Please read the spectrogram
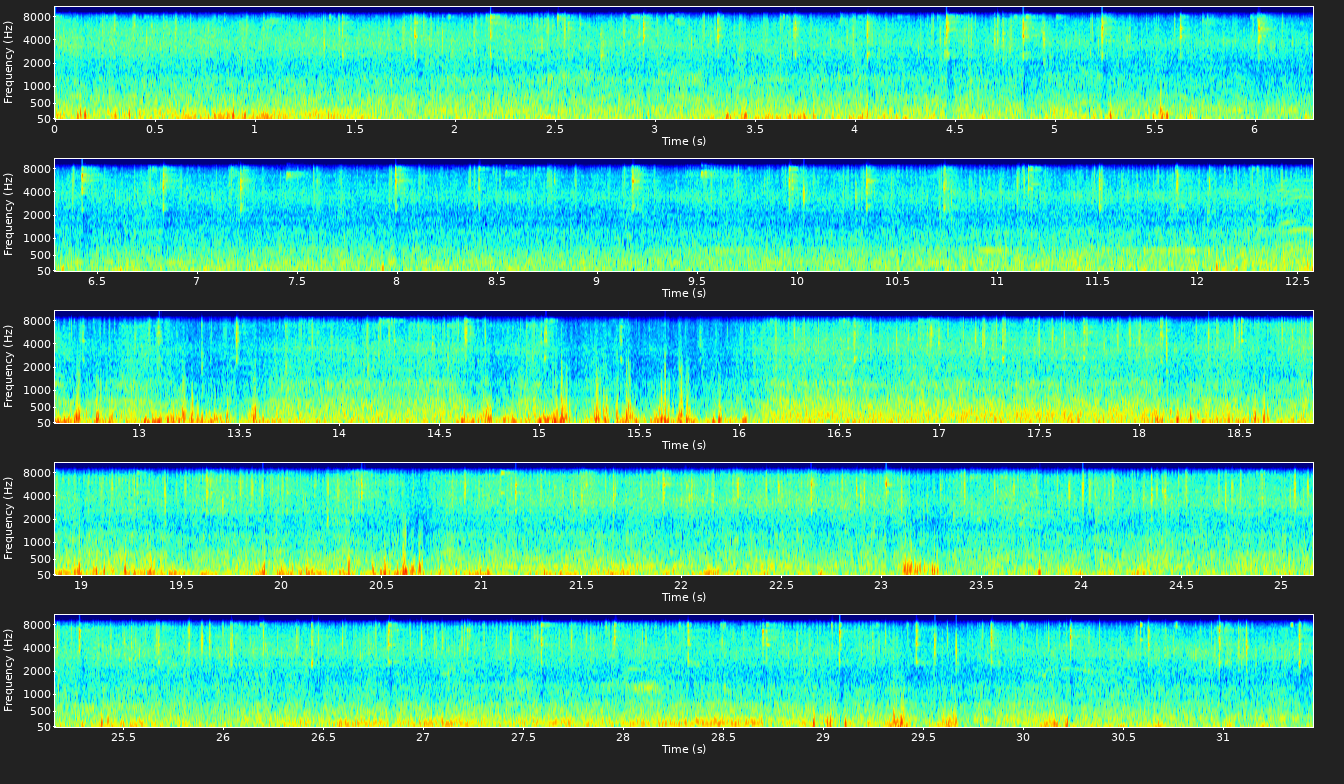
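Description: Wind rushing over the microphone and bicycle tyres rolling on rough asphalt, with frequent small clicks and rattles from the moving bike. The noise grows louder for a few seconds near the middle.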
